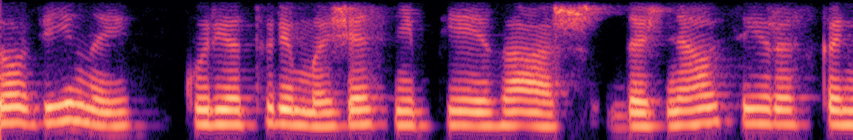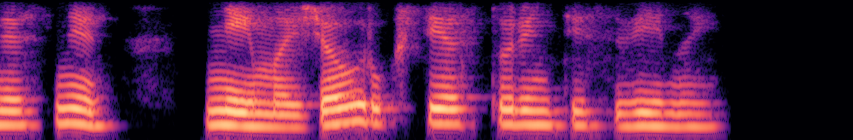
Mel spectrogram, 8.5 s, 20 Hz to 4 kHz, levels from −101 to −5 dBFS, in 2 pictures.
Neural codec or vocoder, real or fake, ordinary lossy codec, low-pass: none; real; Opus, 32 kbps; 3.6 kHz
